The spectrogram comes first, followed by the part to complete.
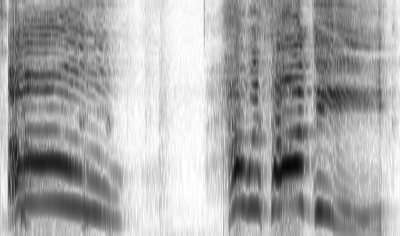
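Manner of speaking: very high, loud cartoon toy; squeaky toy voice. Toy character greets them.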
